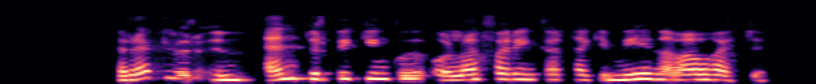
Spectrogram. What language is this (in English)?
Icelandic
